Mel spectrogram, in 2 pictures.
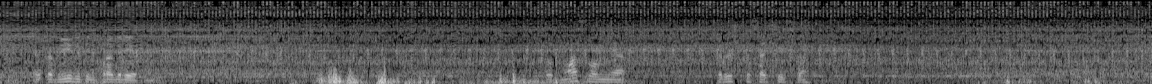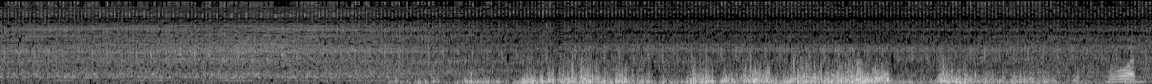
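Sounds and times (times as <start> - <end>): car engine idling with knock: 0.0 - 23.0
low rumbling and thumps: 3.0 - 5.9, 15.4 - 23.0.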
